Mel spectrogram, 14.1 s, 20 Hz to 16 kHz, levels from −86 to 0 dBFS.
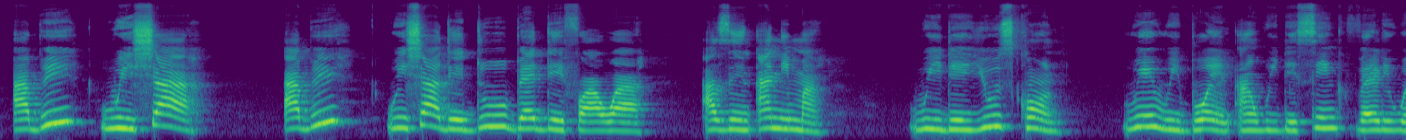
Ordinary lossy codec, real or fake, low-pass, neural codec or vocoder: none; real; 14.4 kHz; none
